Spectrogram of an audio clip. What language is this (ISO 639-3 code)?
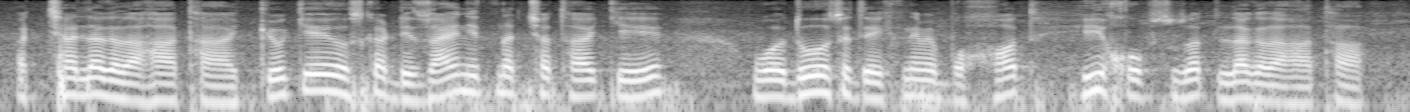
urd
